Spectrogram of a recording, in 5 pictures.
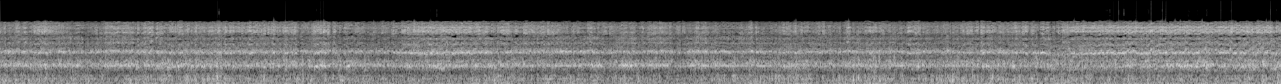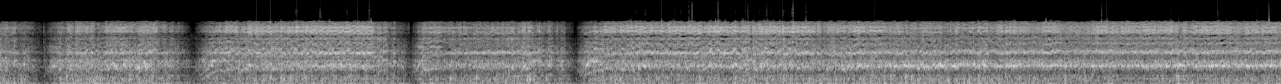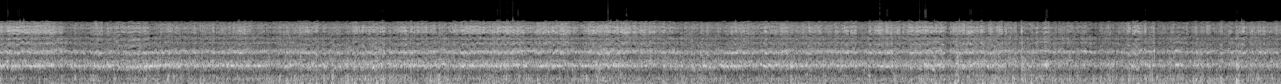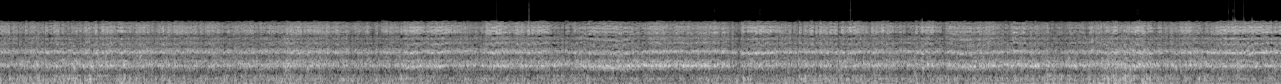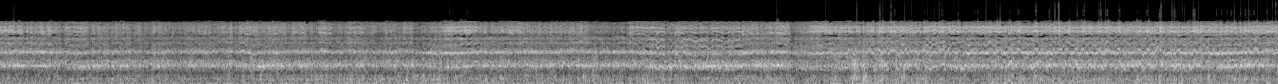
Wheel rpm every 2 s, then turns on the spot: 230, 230, 230, 230, 230, 210, 150, 130, 170, 140, 210, 230, 230, 230, 230, 230, 230, 230, 230, 230, 230, 230, 230, 230, 230, 230, 230, 230, 230, 210, 180, 200.
none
